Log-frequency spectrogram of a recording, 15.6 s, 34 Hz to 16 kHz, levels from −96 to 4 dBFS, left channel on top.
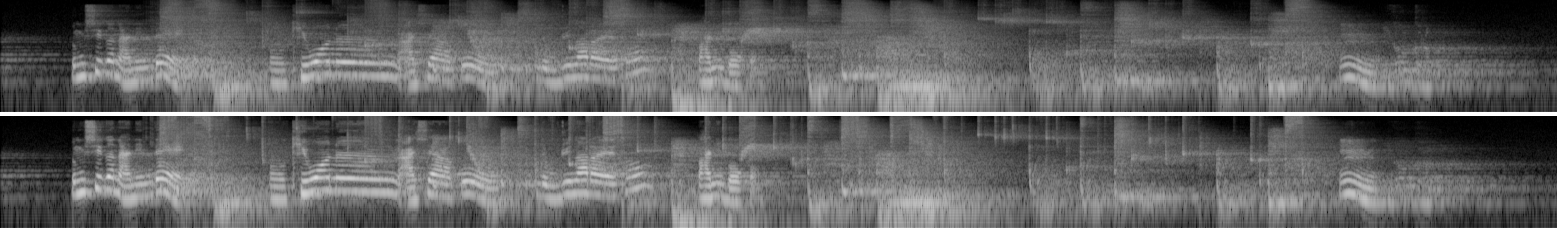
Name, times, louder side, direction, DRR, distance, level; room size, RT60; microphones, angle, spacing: voice 1, 0.7-1.9 2.7-5.1 5.4-6.5 7.0-7.6 13.4-13.9, right 5 dB, 40° right, 15 dB, 0.3 m, -24 dB
sound 1, 1.5-2.7 3.0-3.1 3.3-12.2 12.5-13.1, right 2 dB, 80° right, 1.9 m, -33 dB
voice 2, 11.3-12.9 13.8-14.3, equal, 55° left, -3 dB, 2.5 m, -45 dB
12.0 x 11.0 x 5.9 m, 2.8 s
head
